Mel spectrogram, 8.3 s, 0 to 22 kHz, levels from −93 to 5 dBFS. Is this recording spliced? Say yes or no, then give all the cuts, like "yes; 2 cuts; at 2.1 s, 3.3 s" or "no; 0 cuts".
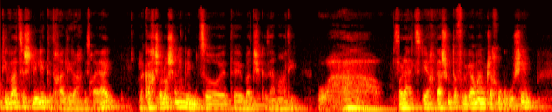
yes; 8 cuts; at 1.3 s, 2.0 s, 2.3 s, 3.8 s, 4.7 s, 6.0 s, 6.5 s, 6.9 s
